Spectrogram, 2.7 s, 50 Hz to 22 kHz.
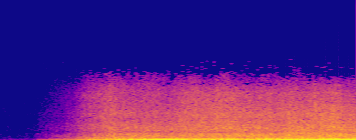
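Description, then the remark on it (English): Sea waves fade in from silence and settle into a steady, rushing wash of surf, continuous, with a low rumbling undertone and no voices. “You can see 4 dolphins playing in the sea.”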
